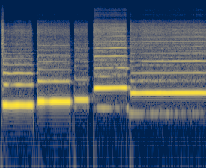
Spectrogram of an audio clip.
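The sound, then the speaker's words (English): The lead melody of a pop song is whistled: five clear, sustained notes stepping up and down in pitch, the last one held longest, with no talking. “can you whistle it for us?”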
